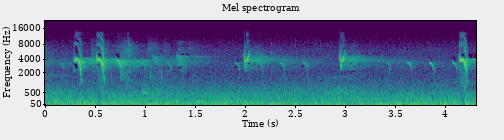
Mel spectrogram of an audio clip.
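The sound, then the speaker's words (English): A wild bird flying over calls from a distance in short, high, sharp chirps, a couple close together then spaced bursts, over a low steady background rumble with no talking. “A wild bird at least flew over. And it's calling from the distance.”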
